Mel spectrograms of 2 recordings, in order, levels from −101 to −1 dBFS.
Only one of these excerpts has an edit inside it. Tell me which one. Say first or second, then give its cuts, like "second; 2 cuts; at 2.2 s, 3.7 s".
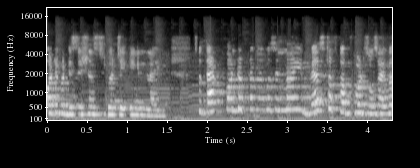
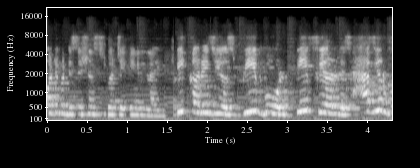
second; 1 cut; at 1.6 s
